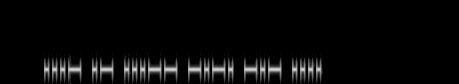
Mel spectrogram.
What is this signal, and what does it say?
Morse code, heard as a keyed tone, about 32 wpm, 700 Hz. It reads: VA3CKH
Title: DXCC-100 Call Signs - 6 Characters - Repeated 3x - 30wpm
